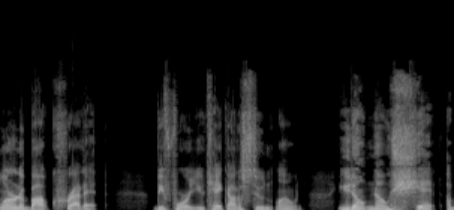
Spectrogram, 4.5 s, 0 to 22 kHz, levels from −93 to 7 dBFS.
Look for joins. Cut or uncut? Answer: cut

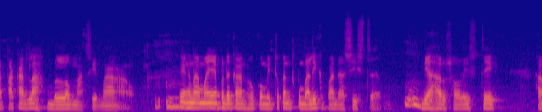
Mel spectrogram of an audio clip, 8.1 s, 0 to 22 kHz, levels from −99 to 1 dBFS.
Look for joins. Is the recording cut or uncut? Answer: uncut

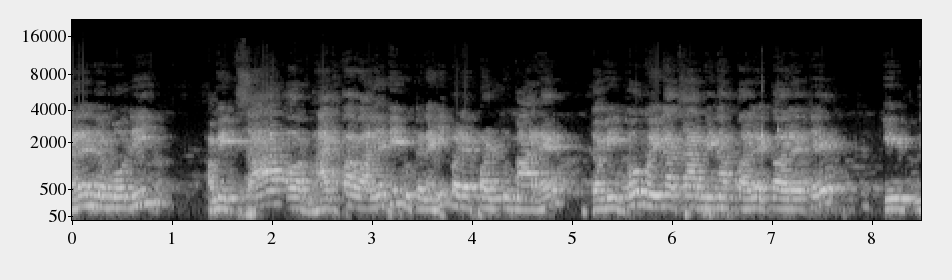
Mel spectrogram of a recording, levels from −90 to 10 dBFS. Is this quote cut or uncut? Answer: uncut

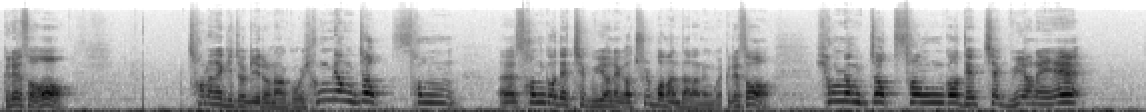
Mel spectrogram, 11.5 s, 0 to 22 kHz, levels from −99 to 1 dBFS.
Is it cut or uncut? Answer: uncut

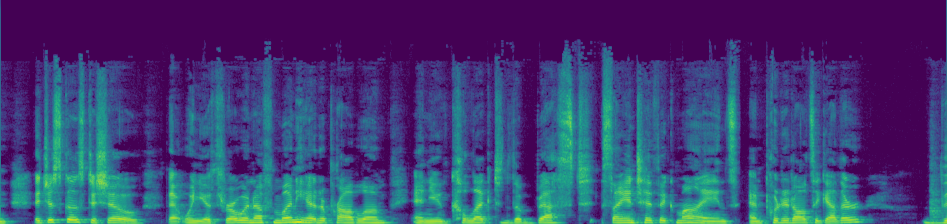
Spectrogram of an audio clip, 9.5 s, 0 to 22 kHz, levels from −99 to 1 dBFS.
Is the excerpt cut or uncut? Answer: cut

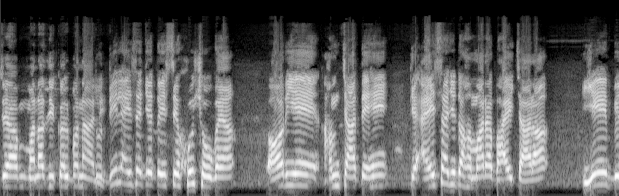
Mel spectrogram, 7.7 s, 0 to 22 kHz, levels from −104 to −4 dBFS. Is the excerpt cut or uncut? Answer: cut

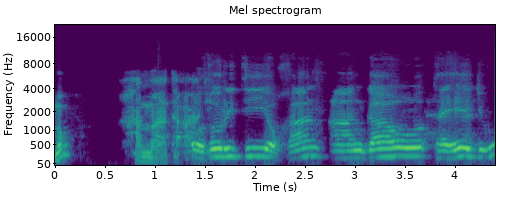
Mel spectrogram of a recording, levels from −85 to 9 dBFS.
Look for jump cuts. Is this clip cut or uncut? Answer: cut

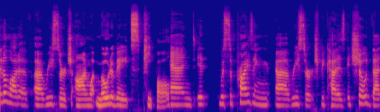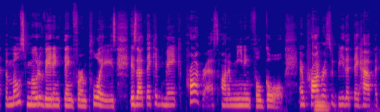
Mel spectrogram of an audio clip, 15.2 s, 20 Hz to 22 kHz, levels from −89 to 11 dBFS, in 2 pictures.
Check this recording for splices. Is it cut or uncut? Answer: uncut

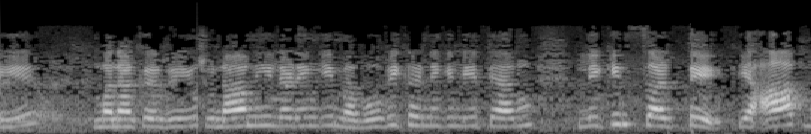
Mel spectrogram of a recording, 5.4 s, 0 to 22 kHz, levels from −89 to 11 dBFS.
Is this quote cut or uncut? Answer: cut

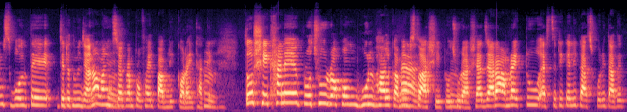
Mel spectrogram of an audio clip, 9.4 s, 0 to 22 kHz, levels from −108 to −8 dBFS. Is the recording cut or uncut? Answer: uncut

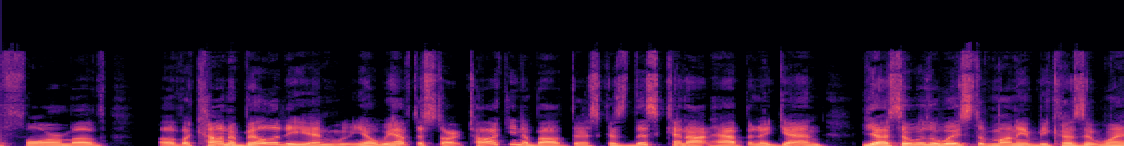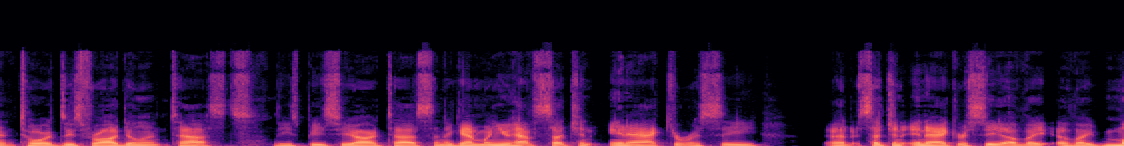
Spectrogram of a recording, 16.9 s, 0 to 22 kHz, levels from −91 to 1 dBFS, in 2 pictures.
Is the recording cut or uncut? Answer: cut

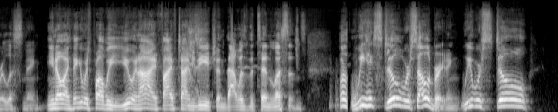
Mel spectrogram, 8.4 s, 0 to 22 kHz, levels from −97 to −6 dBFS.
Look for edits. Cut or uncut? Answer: cut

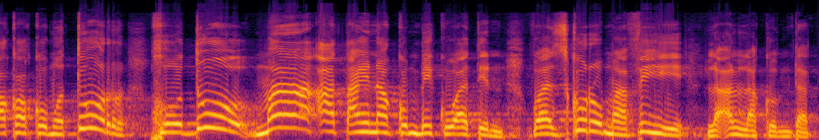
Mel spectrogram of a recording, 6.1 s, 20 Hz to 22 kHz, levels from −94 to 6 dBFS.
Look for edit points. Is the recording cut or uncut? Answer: uncut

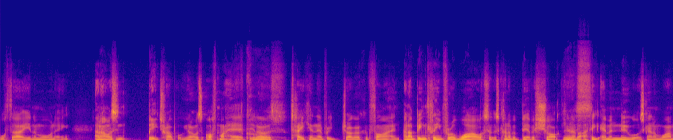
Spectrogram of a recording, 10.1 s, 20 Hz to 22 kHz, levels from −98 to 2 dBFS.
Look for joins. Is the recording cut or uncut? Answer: uncut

